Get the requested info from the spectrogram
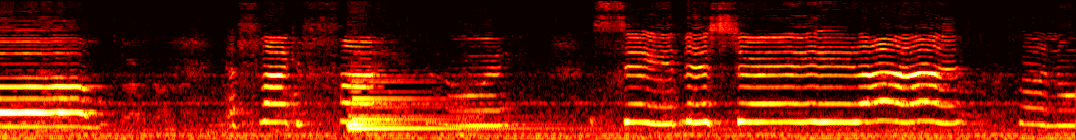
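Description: Woman singing live to her own ukulele: a loud held note that ends under a second in, a few sparse strums, then a long sung line with vibrato toward the end.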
